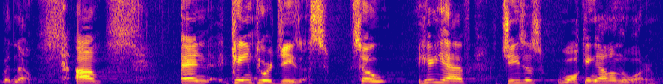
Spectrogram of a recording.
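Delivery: ordinary talk, nothing marked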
